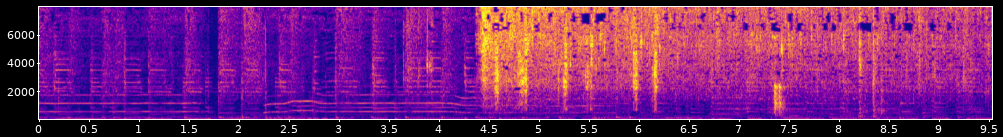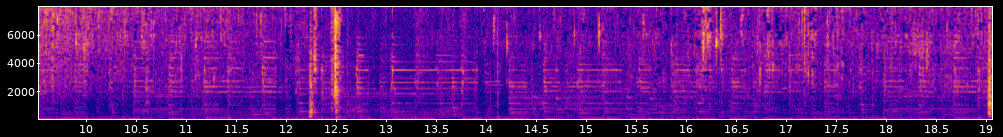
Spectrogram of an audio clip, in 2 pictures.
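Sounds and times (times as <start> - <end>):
food sizzling in hot oil: 4.4 - 19.0.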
